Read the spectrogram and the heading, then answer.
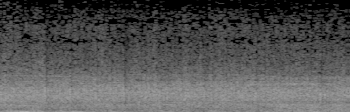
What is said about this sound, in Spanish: Aplausos mayoritarios del público del Villarreal, que efectivamente tiene buen gusto para el fútbol y le reconoce a Lamine Yamal partidazo que ha hecho aquí en el Estadio de la Cerámica.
